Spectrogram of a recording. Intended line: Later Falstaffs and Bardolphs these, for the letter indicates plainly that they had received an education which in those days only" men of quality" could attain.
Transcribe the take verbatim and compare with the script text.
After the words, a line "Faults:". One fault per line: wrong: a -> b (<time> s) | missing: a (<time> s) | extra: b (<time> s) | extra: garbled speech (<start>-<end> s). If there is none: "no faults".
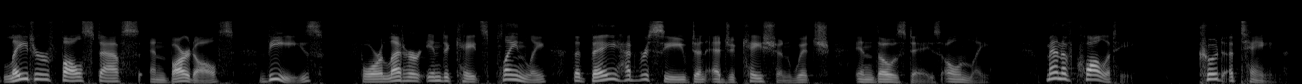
Later Falstaffs and Bardolphs these, for letter indicates plainly that they had received an education which in those days only" men of quality" could attain.
Faults:
missing: the (3.8 s)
